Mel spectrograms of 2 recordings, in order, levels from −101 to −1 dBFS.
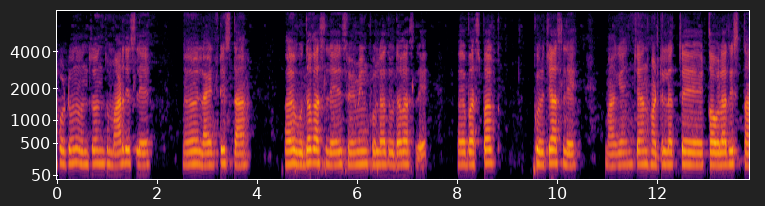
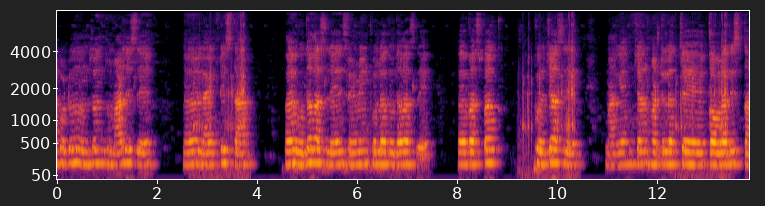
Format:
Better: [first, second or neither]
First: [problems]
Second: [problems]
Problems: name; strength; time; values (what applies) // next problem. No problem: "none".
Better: first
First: none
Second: background sound (Chink, clink); 14 dB below the speech // room echo; dies away in 0.3 s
